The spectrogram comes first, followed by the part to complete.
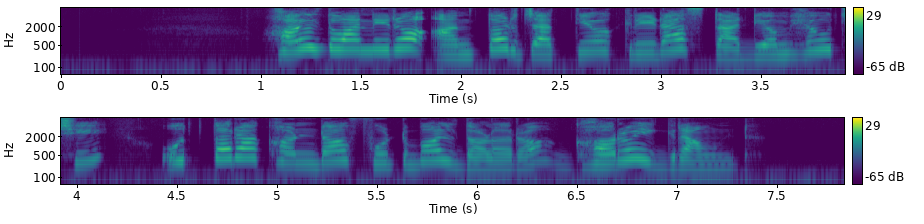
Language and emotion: Odia, neutral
